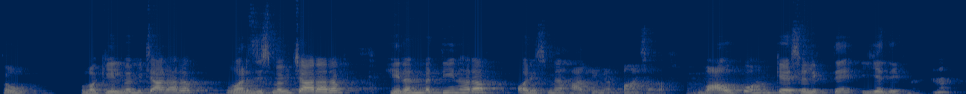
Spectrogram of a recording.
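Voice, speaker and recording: A man's voice: high-pitched, lively intonation, a little slow, a little mellow, highs cut off. A man teaching a children's writing lesson, patiently spelling out letters one by one and repeating each step. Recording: roomy echo.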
